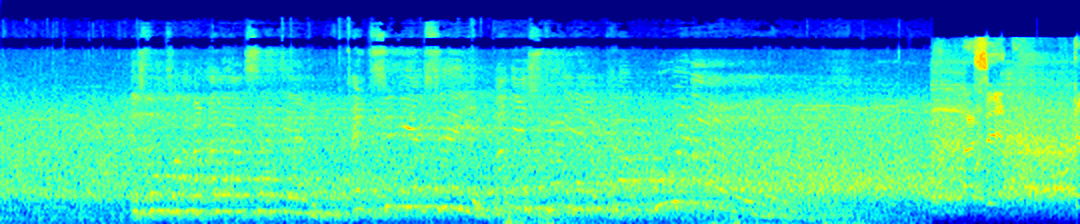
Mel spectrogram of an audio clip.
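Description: Large stadium crowd cheering at full time, with massed voices singing together from about a second in. The sound changes abruptly near the end to quieter crowd noise.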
